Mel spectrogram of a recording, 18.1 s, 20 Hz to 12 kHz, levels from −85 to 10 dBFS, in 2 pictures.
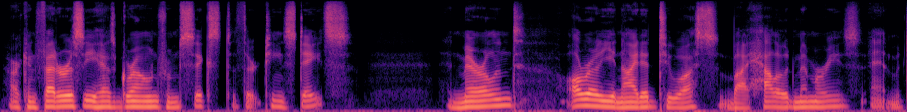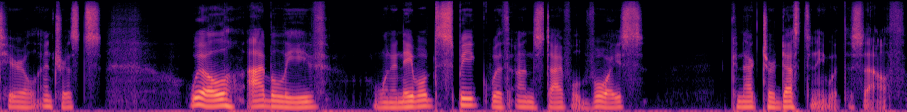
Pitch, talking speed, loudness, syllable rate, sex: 125 Hz, 120 wpm, -19 LUFS, 4.7 syllables/s, male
